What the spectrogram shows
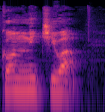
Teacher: That's too short. You have to try to lengthen the N's a little bit because there are two N's after each other right there.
